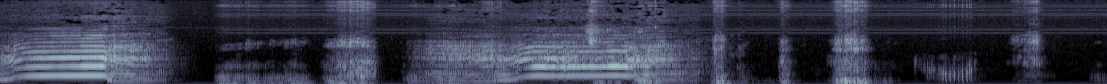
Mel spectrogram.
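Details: Bull in nature: a loud tonal moo opens, then a series of short gruff grunts, another long rising-then-steady moo, and a scatter of brief snorts and huffs.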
